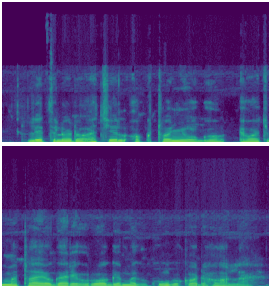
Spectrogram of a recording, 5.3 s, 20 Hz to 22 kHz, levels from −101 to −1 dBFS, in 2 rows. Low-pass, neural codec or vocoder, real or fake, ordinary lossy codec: 19.8 kHz; none; real; Opus, 24 kbps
